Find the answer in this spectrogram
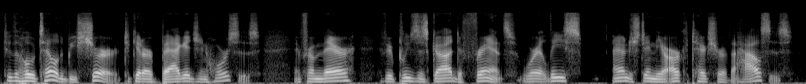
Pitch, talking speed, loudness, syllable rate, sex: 140 Hz, 230 wpm, -20 LUFS, 6.5 syllables/s, male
